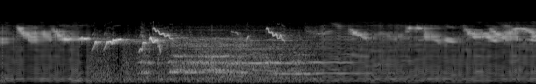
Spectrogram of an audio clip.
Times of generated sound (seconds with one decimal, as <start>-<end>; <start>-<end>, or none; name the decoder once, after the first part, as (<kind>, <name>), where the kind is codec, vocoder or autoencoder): 0.0-0.9 (vocoder, BigVGAN v2); 3.2-5.4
